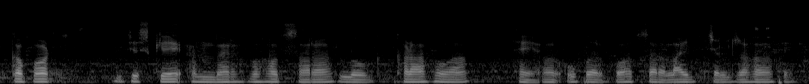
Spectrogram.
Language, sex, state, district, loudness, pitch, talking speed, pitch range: Hindi, male, Uttar Pradesh, Hamirpur, -40 LUFS, 120 Hz, 120 wpm, 110-125 Hz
